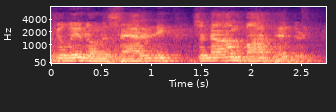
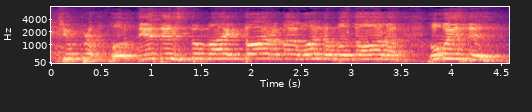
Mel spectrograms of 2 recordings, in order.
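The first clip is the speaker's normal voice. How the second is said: high and indignant throughout; a hammed-up father's fury, pitched way up; mock outrage; 9 semitones higher than usual. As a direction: play the furious father. Father outraged at daughter's pregnancy.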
